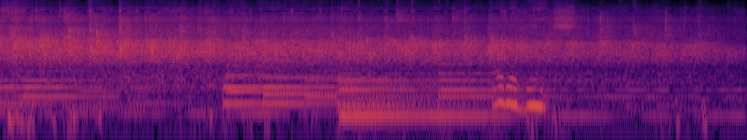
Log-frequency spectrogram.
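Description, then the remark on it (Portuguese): A crowd applauds the name of the Lord, dense, steady clapping filling the whole clip and easing off slightly at the end, with sustained musical tones and a brief voice underneath. “Você aplaude o nome do Senhor?”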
